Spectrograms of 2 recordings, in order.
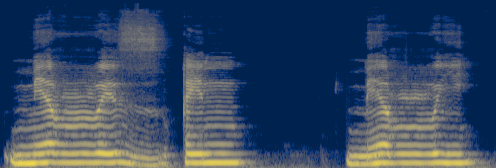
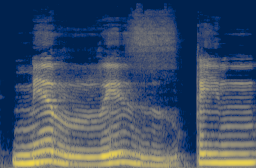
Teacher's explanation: The noon merged into the ra totally, that it did not even leave its ghunna behind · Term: total merging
